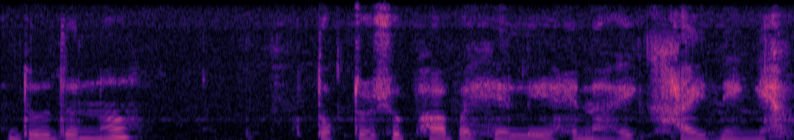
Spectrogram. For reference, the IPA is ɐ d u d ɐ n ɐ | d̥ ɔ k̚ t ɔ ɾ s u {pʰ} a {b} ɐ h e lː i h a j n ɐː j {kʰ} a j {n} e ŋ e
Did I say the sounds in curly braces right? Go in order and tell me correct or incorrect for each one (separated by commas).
correct, correct, correct, correct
